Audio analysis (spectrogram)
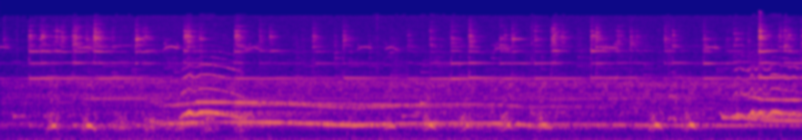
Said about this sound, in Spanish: Lejos, no era un peligro. Sí, está lejos, pero ladra el perro ya avisando. Pero ahí estaba, desde el corazón del conflicto, estaba aullando un lobo.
